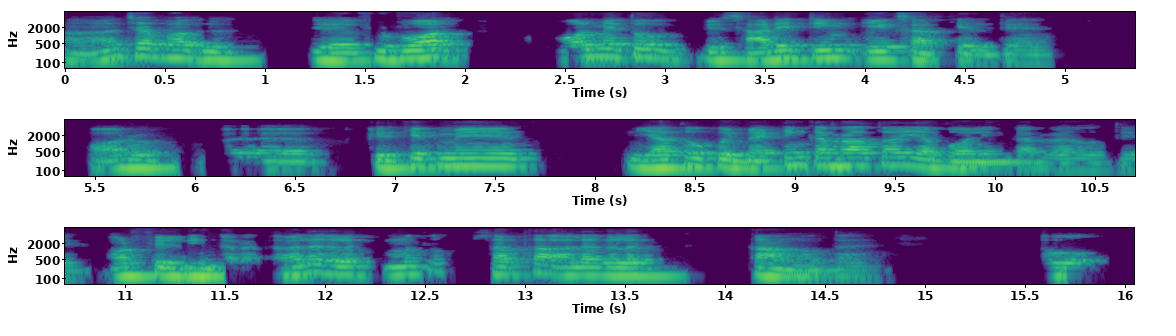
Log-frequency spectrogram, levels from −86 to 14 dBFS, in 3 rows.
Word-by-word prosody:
हाँ, 115 +7 -3
जब 165 -1 0
हब 150 -2 +2 0.5
ये 120 -2 +4
फुटबॉल 145 +4 +6
फुटबॉल 390 - -5
में 165 0 +1
तो 165 -1 +1 0.2
बी 125 -2 -1
सारी 120 +4 +4
टीम 145 +1 +2 0.2
एक 130 0 +2
साथ 120 -4 +1
खेलते 105 0 -5
हैं 95 0 -11 0.6
और 125 +1 +1
अ, 115 -3 -3 0.2
क्रिकेट 125 +3 +2
में 145 -1 +2 0.5
या 130 +1 +6
तो 145 +1 +2
कोई 130 -3 +3
बैटिंग 115 +7 0
कर 155 -1 0
रहा 155 0 +5
होता 150 +1 -1
है 160 0 0
या 135 - +2
बॉलिंग 105 -2 0
कर 100 0 -5
रहे 95 -1 -7
होते 95 0 -12 0.2
और 125 0 +2
फील्डिंग 125 -2 +4
कर - - -10
रहा 100 0 -13
था। - - -2
अलग-अलग 145 -3 0
मतलब 145 +6 -3 0.2
सबका 145 +2 0
अलग-अलग 130 -1 +2 0.5
काम 120 -3 +3
होता 65 +1 -7
है, 95 - -13 0.9
तो 455 +3 -4
130 Hz, 170 wpm, -19 LUFS, 115-145 Hz, 0.9 s, फुटबॉल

